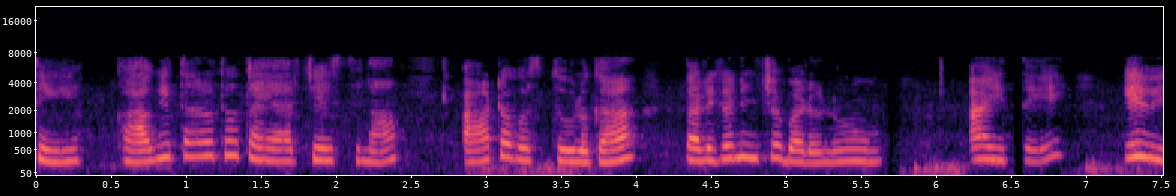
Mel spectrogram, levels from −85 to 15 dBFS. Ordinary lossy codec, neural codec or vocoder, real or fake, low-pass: AAC, 48 kbps; vocoder, 22.05 kHz, 80 mel bands, WaveNeXt; fake; 7.2 kHz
